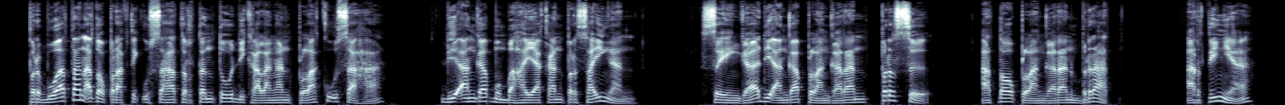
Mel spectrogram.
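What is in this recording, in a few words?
Indonesian E-Learning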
